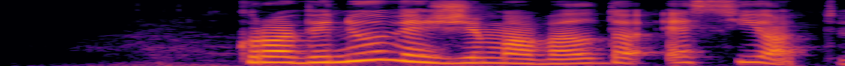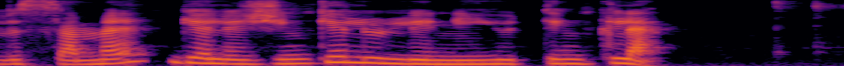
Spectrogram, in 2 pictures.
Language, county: Lithuanian, Kaunas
